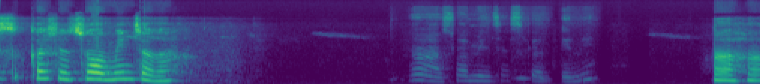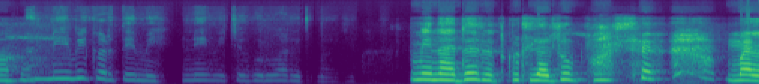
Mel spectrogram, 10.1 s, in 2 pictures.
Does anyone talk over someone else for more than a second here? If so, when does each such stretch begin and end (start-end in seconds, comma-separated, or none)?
none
